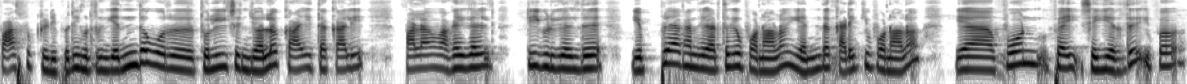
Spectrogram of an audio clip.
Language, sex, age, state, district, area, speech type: Tamil, female, 60+, Tamil Nadu, Krishnagiri, rural, spontaneous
